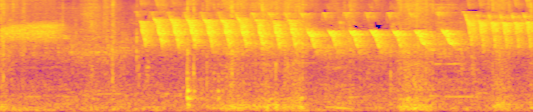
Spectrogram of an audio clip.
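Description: A small bird sings two rapid trills of high, evenly repeated notes, each lasting about two seconds, the second starting near the end.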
